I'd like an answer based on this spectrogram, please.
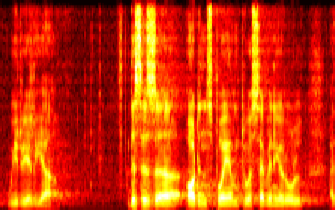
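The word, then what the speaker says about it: Auden: So So it's a part of a poem from WH Odin. That's how you pronounce it.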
